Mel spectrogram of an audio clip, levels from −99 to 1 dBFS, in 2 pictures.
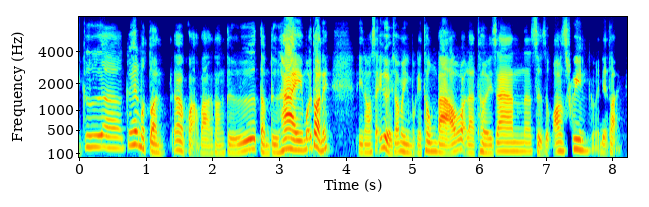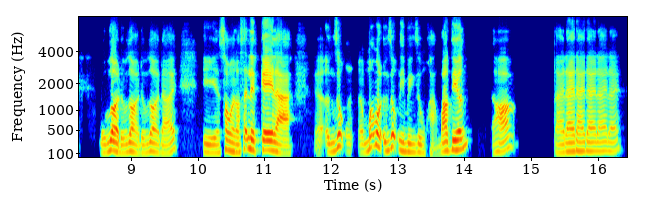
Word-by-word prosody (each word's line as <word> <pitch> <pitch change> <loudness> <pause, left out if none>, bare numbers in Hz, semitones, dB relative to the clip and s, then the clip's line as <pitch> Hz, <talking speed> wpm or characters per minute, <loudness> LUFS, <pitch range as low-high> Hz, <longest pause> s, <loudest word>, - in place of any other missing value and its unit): cứ, 200 0 -3
ơ, 185 -3 -3
cứ 230 - -3
hết 240 -1 +3
1 185 - 0
tuần, 120 -5 0
tức - - -5
là 150 -2 +2
khoảng - - -5
vào 110 -1 -4
tháng 110 0 -9
thứ 125 +8 -1
tầm 110 - -3
thứ 120 0 -4
Hai 160 +1 +7
mỗi 170 +2 -1
tuần - - +7
ấy, - - -2 0.5
thì 125 - -6
nó 120 0 -4
sẽ 155 +6 -6
gửi - - +2
cho 130 - -2
mình 125 -4 -3
một 110 - -13
cái 110 - -9
thông 140 0 -3
báo, 130 +4 +4
gọi 170 - -1
là, 115 -1 -2
thời 115 -3 -4
gian, 135 +1 +1
ơ, 135 0 -6
sử 135 - -6
dụng - - -11
on 140 - +2
screen 160 0 -1
của - - -15
điện - - -7
thoại. - - -4 0.4
Đúng 115 +3 -6
rồi, 150 - +7
đúng 115 +1 -5
rồi, 130 -4 +1
đúng 115 +1 -8
rồi, 135 -3 0
đấy. 115 -1 -4 0.4
Thì 120 -2 -3
xong 155 +5 +1
rồi 140 - +1
nó 120 - 0
sẽ 130 - 0
liệt 160 -2 +4
kê 155 -1 +8
là, 115 -5 +4 0.4
ờ, - - -10
ứng 125 +2 -5
dụng 215 - +2 0.2
ờ, 120 - -8
mỗi 190 - -1
một 220 - +5
ứng 140 - -2
dụng 205 +4 +1
thì 145 - -1
mình 130 -2 -4
dùng 120 -2 -6
khoảng - - -12
bao 145 - +4
tiếng. 160 +7 +5 0.4
Đó. - - -1 0.6
Đấy, 120 0 -5
đấy, 135 +1 +1
đấy, 140 0 0
đấy, 140 -1 -1
đấy, 140 +1 -4
đấy. 140 +1 -6
135 Hz, 275 wpm, -23 LUFS, 120-155 Hz, 0.6 s, kê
